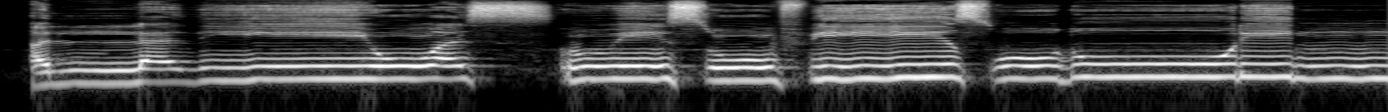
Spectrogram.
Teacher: صدور، سین نہیں ہے، صاد ہے، پر پڑھیں گے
